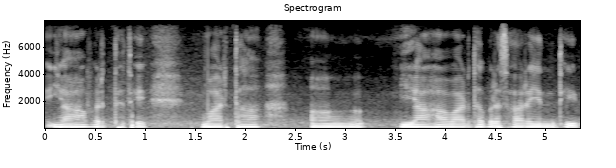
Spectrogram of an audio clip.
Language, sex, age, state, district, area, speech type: Sanskrit, male, 18-30, Maharashtra, Chandrapur, rural, spontaneous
